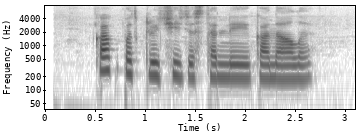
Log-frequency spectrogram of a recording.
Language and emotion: Russian, neutral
